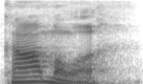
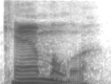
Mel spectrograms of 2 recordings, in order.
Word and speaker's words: Kamala: have went off because judge sotomayor said her name wrong she said kamala no he saw she said kamilah how did she say it she said it wrong italy and then kamla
